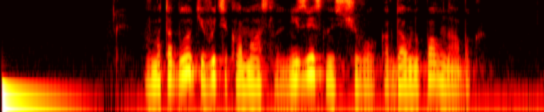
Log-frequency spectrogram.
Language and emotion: Russian, neutral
